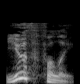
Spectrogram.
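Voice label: "youthfully", British English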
